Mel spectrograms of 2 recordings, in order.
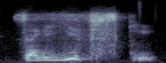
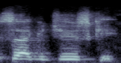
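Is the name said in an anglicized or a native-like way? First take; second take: native-like; anglicized. First: The name is said in a native-like way. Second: The name is said in an anglicized way. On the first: The speaker calls it right. "that's kind of how you say his name" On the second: The speaker calls it wrong. "I always said Zagajewski, but that's not it at all"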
